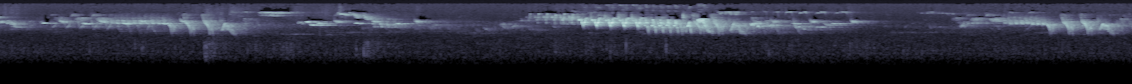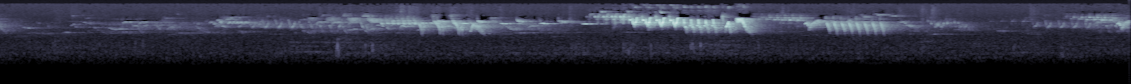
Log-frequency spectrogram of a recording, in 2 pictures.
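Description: Songbird singing: high trilled phrases of one to three seconds each, repeating with short pauses between them.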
